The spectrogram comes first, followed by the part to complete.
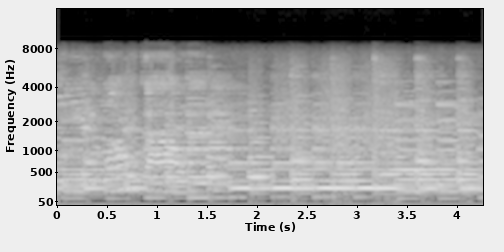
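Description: Keyboard played live in a piano sound, steady held chords over sustained bass notes.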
